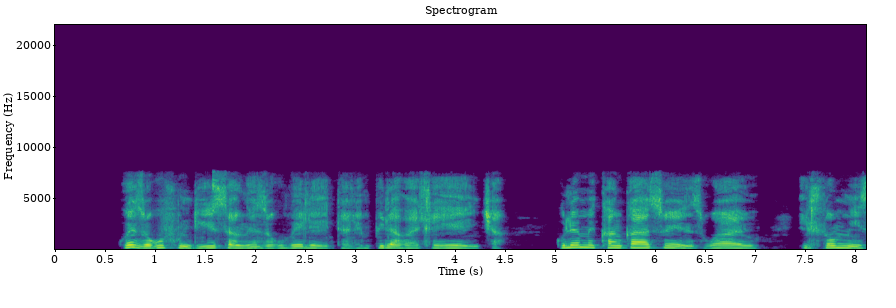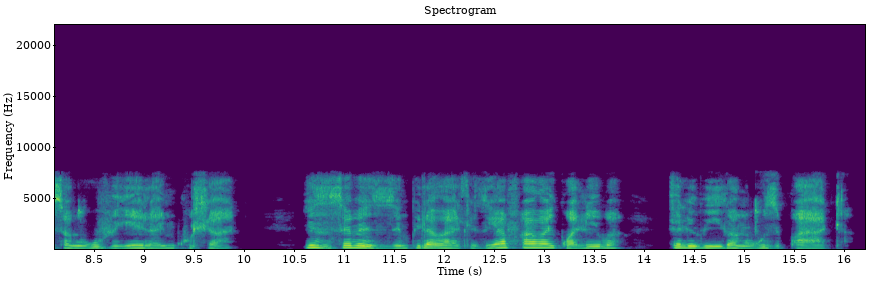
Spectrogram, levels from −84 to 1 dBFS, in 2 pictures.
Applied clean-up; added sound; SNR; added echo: neural mask model Resemble Enhance denoiser.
